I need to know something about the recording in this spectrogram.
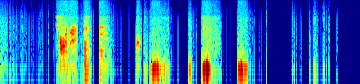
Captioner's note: silence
